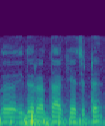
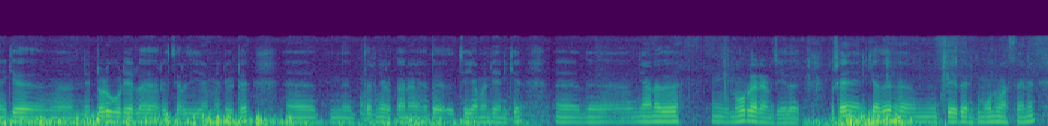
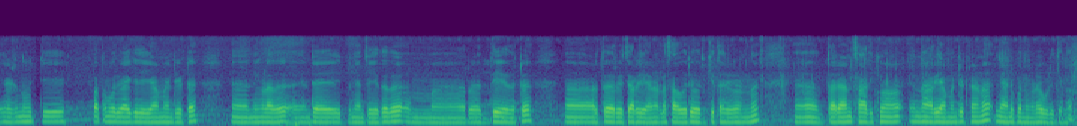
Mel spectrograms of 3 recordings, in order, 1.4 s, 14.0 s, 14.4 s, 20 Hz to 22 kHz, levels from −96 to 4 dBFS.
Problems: background sounds at intervals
